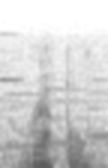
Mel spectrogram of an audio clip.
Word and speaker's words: Repel: At first I always thought it was pronounced Repel. You know, understandably, because if you change the P to a B, that's pronounced Rebel, and not, although Rebel is a way to pronounce it, but I think this is a verb. You say rebel. But as a noun it would be rebel.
